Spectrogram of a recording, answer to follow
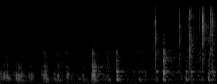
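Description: A small vinyl scraper rubbing hard back and forth over adhesive vinyl on a glass plate, burnishing it down in quick scratchy strokes that come faster and sharper near the end.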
